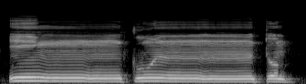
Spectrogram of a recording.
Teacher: Ustaz sembunyikan nun mati di tepi tak, maka bunyi dengungnya adalah nipis.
